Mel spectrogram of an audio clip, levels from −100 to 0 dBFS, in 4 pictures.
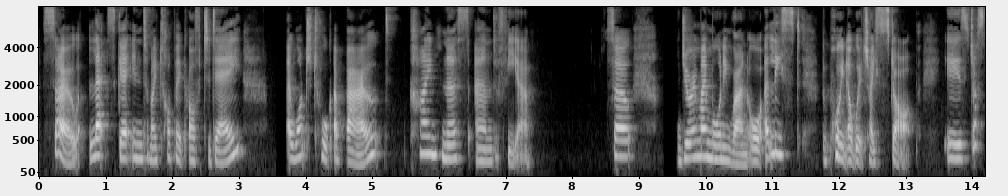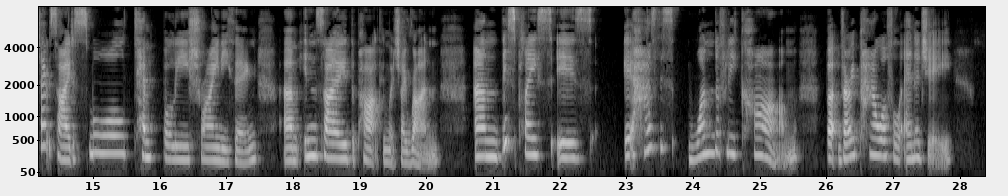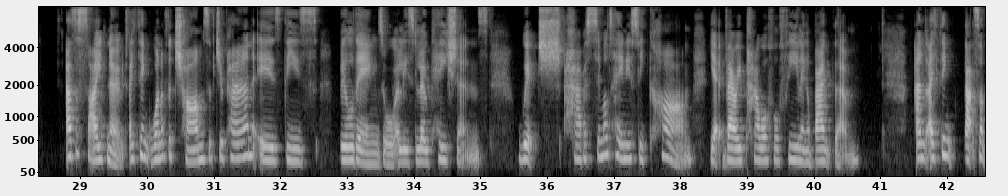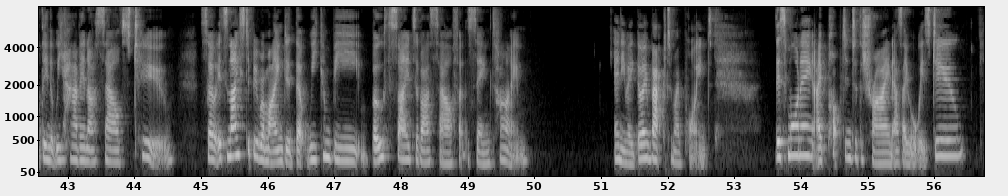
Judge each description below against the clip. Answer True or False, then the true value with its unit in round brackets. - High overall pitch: True (215 Hz)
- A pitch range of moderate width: True (5.0 semitones)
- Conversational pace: True (145 wpm)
